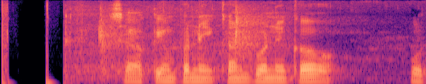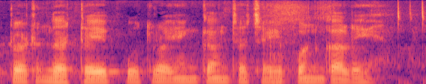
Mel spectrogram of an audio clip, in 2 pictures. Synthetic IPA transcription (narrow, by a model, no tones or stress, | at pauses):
sakɪŋpənikanpunikɔ | uɖ̥ɔhŋɡaɖ̪̥a̤iput̪ɾɔiŋkaŋt͡ʃḁt͡ʃaipʊnkalɪh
